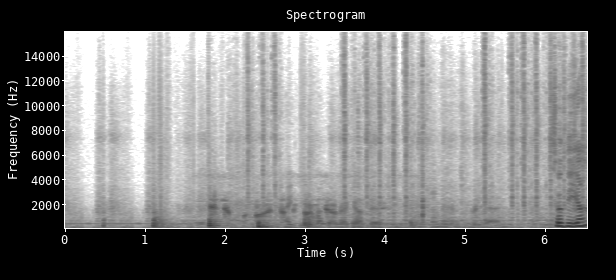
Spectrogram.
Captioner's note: police scanner voices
